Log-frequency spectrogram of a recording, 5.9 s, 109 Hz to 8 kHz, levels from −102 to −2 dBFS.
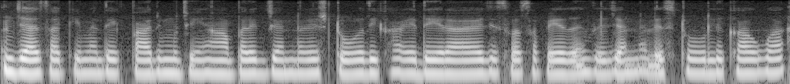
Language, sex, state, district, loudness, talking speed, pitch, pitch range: Hindi, female, Uttarakhand, Tehri Garhwal, -17 LUFS, 265 wpm, 190 Hz, 185-190 Hz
